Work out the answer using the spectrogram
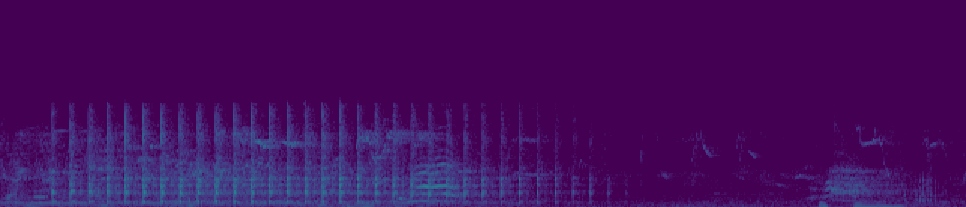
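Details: White storks at a zoo in Upie, Drôme, France, during the March-to-June breeding season: a rapid run of about thirty dry, wooden bill-clatter knocks in under four seconds, fading at the end, followed by quiet rural background with faint bird calls.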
